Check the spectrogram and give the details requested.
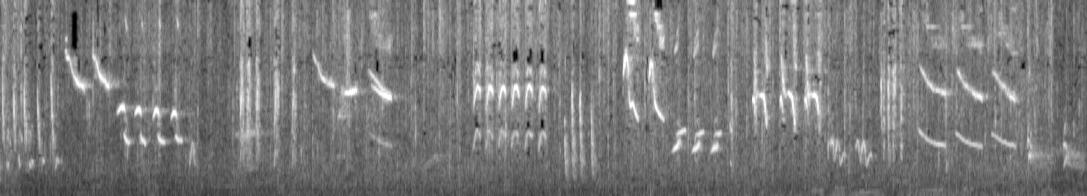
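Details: Brown-chested jungle flycatcher in a training recording full of filler phrases for songbirds, with rain sounds: dense, varied high song of sharp chirps, quick trills and slurred whistles in rapid bursts over steady rain hiss.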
